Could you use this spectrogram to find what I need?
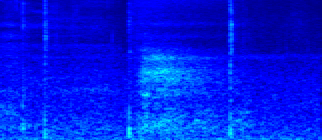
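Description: Footsteps move across a floor.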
